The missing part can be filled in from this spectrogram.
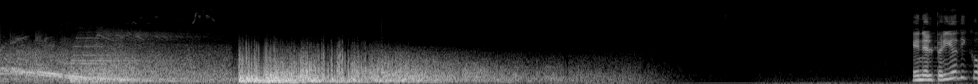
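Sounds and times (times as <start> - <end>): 
roaring descending rush of a falling airship: 0.0 - 6.0
crash and explosion of an airship striking a windmill tower: 0.0 - 6.7
speech: 0.7 - 1.5, 9.2 - 9.7.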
